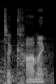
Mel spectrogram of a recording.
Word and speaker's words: Taconic: By the way, I have no idea if I'm pronouncing that right. Taconic? Taconic? It's confusing. – It's Taconic.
